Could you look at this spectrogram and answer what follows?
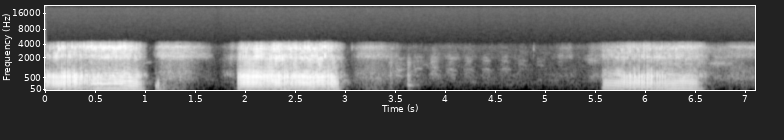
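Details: Loud, rumbling snores on three inhalations, each about a second long, with softer breathy exhalations between. Heavy snoring.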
